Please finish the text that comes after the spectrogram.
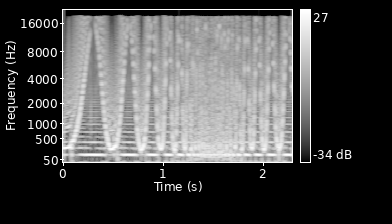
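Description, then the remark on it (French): A loud synthesizer tone whose pitch is modulated by an LFO, sweeping up and down in repeated V-shaped swoops as the LFO speed is changed, the wobble speeding up over a sustained low drone, with no voices. “Et en changeant aussi la hauteur de note, parfois ce qu'on obtient est plus inattendu.”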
